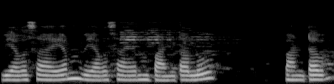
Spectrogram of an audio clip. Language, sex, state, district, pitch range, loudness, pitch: Telugu, female, Andhra Pradesh, Guntur, 210-225 Hz, -23 LUFS, 215 Hz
